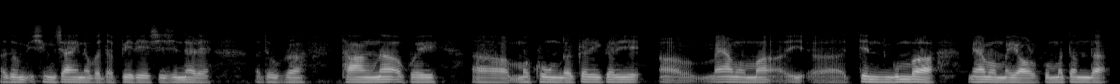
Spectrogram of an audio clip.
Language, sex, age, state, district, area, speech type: Manipuri, male, 30-45, Manipur, Kakching, rural, spontaneous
